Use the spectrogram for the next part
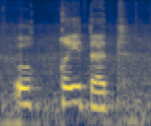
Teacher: موٹا قاف اور ساتھ باریک تا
